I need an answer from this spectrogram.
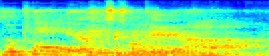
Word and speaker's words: Bucket: No, her name is Bucket. Okay. But she calls herself Mrs. Mrs. Bouquet.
